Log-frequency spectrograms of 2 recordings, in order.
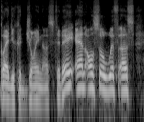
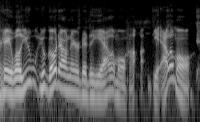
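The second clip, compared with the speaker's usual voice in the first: Upper Peninsula Michigan accent. Replying to the other speaker, who is also putting on a voice, in a Yooper accent. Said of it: "sound like a Youper".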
